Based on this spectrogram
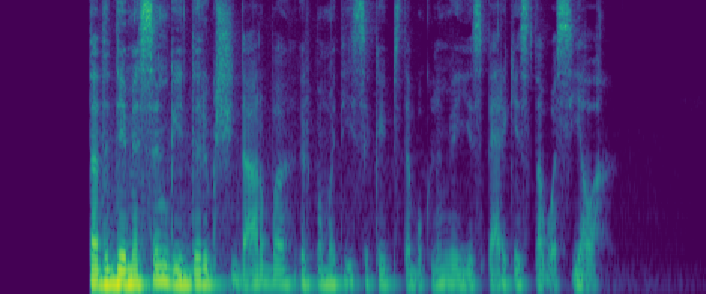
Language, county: Lithuanian, Tauragė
